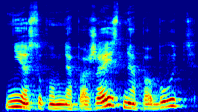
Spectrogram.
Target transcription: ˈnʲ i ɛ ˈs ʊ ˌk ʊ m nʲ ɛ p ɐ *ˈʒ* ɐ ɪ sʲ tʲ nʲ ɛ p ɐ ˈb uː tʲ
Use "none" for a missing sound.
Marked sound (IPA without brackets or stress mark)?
ʒ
